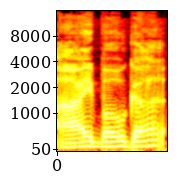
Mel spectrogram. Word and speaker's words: iboga: Africa what was that some people pronounce it iboga I pronounce it Ebola which spell i-b-o-g-a oh it's an amazing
